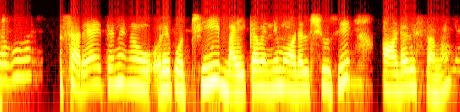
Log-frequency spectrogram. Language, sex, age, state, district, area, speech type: Telugu, female, 30-45, Andhra Pradesh, Eluru, rural, conversation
